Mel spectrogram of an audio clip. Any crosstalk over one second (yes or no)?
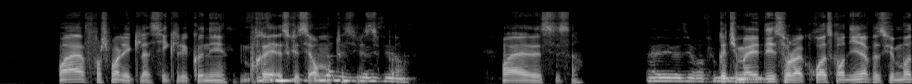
yes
